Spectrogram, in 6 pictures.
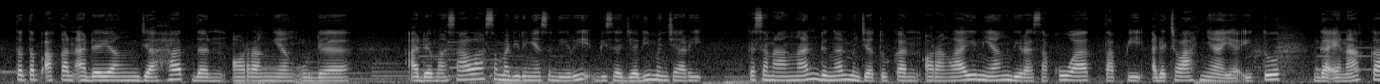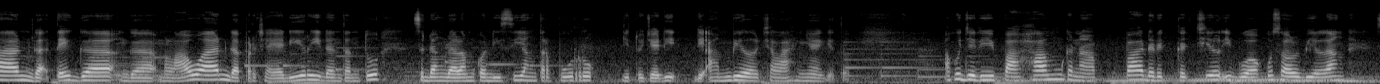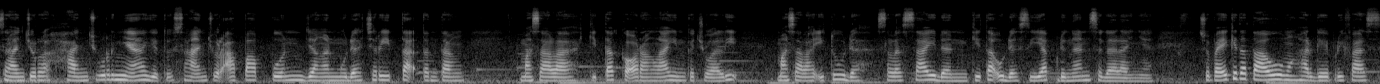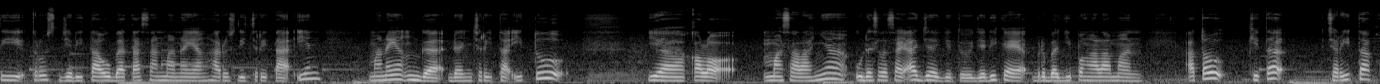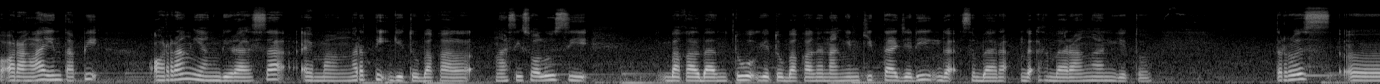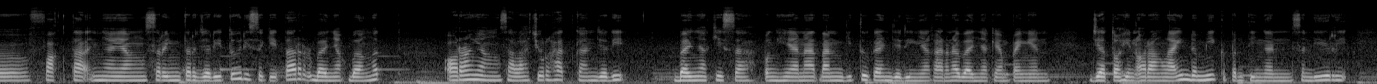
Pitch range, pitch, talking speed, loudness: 170-195 Hz, 180 Hz, 125 wpm, -23 LUFS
